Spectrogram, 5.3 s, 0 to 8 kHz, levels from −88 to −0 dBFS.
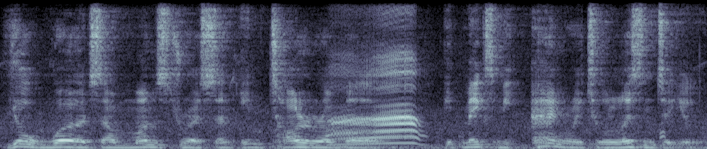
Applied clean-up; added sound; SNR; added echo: none; Bird / Fowl; 4 dB; reverberation time 0.5 s.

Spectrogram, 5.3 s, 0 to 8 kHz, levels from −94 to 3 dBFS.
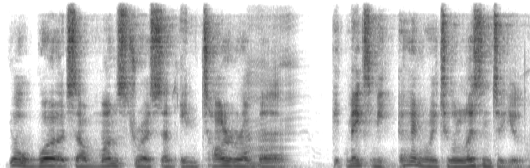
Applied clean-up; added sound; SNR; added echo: neural mask model DeepFilterNet 3.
